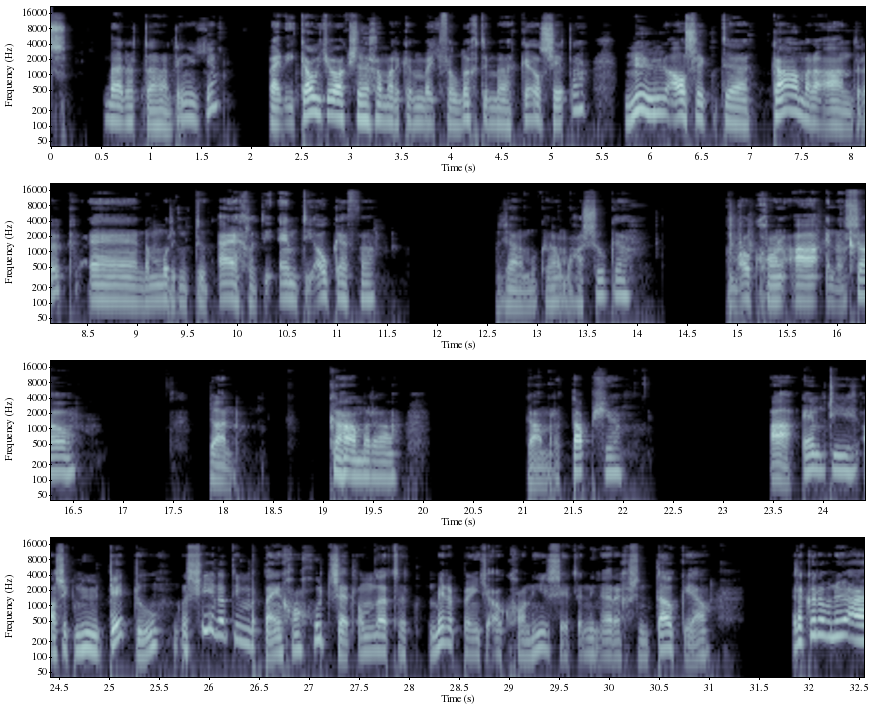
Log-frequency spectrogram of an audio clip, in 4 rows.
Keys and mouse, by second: 1.7 shift+middle click, 7.2 click, 12.8-17.0 drag, 18.5 click, 21.2-21.5 drag, 22.1-25.0 drag, 26.0 shift+middle drag, 31.1-31.4 shift+middle drag, 32.3-32.5 shift+middle drag.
